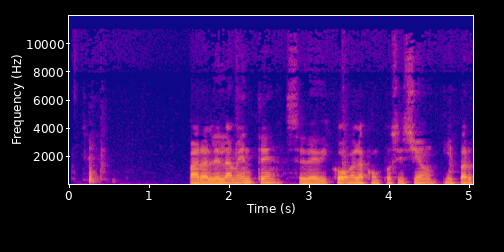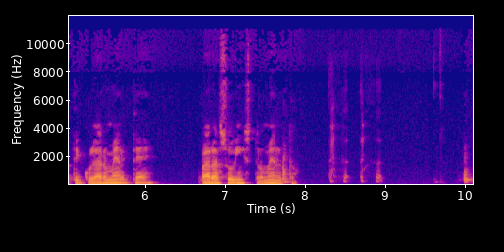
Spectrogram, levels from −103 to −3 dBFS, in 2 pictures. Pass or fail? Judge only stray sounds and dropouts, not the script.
fail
